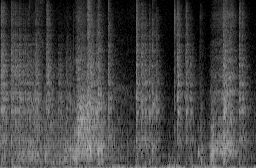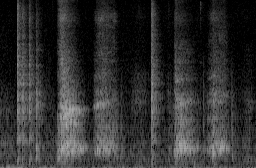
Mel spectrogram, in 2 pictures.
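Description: A man breathing hard, with a short, forceful breath roughly every second, as he strains through a set of weighted neck curls.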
